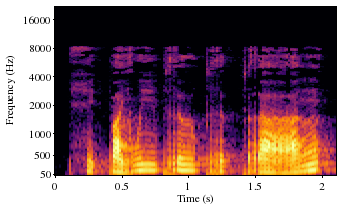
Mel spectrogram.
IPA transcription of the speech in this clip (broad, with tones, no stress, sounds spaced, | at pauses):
h i˨˩ ʔ p a˩˦ j w iː˧ p r ɯː˧ p r ɯ˨˩ k̚ p r aː˩˦ n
